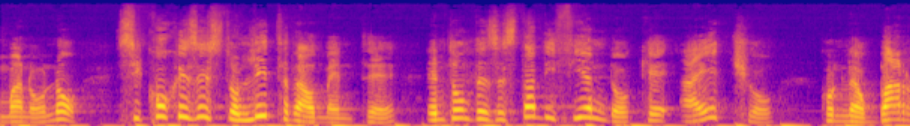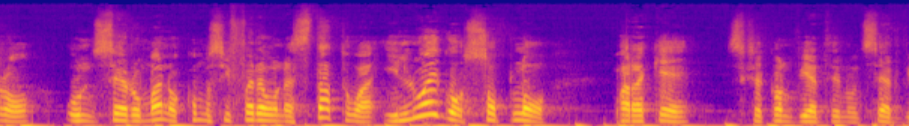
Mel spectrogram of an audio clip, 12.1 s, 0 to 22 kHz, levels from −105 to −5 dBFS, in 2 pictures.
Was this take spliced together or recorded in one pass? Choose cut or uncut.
uncut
